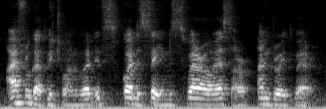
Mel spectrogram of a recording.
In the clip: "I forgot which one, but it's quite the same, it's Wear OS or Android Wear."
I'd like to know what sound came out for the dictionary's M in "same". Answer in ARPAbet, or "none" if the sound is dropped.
none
